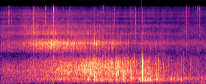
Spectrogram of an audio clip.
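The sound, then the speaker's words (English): A hot forged blade is quenched in water, giving a steady sizzling hiss and bubbling that swells and fades over several seconds, with one sharp splashy pop near the end. “Now, let's get it into some water.”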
